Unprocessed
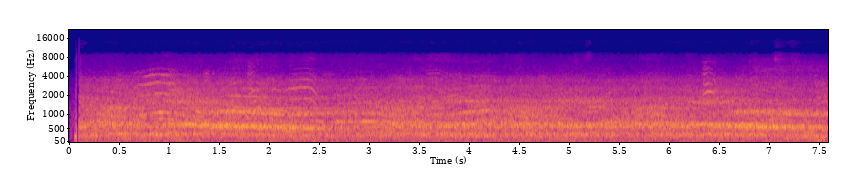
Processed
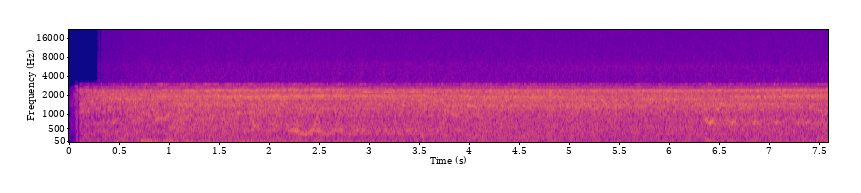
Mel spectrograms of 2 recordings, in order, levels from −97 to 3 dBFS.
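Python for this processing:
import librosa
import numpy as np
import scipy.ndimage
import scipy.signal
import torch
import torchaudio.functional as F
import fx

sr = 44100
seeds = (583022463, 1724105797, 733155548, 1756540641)

y = scipy.signal.sosfilt(scipy.signal.butter(2, 1300.0, 'highpass', fs=sr, output='sos'), x)
y = 10.0 ** (-29.5 / 20.0) * np.tanh(y / 10.0 ** (-29.5 / 20.0))
y = fx.chorus_voices(y, sr, voices=6, hz=0.97, base_ms=11, depth_ms=3.3, mix_pct=65)
y = fx.echo_alternate(y, sr, ms=481, hz=1700.0, feedback_pct=65, wet_db=-5.5)
y = fx.freq_invert(y, sr, carrier_hz=3000)
y = fx.echo_crushed(y, sr, ms=220, feedback_pct=80, bits=9, wet_db=-4.5)
y = F.gain(torch.from_numpy(y), 4.5).numpy()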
